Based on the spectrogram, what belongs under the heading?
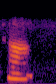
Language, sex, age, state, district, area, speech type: Hindi, female, 18-30, Madhya Pradesh, Harda, urban, conversation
